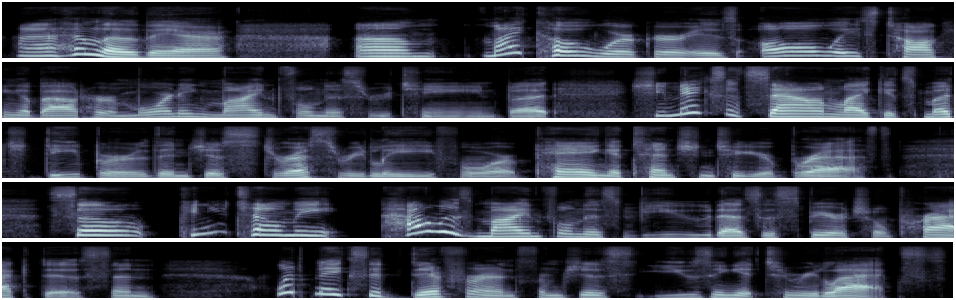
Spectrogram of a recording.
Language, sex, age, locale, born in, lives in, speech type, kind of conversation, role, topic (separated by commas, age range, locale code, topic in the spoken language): English, female, 55-59, en-US, United States, United States, read, expert-assistant, asker, What does mindfulness mean when it is practiced as a spiritual discipline?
